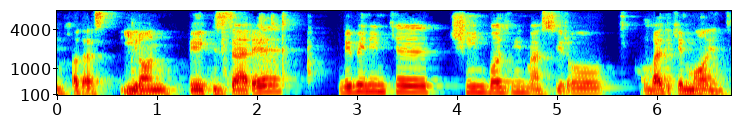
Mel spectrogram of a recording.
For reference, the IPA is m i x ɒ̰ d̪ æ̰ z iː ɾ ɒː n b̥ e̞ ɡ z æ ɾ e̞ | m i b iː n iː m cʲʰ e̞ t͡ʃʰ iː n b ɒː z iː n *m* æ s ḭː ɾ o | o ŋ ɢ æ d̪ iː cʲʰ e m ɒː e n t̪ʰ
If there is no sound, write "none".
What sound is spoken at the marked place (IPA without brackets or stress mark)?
m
